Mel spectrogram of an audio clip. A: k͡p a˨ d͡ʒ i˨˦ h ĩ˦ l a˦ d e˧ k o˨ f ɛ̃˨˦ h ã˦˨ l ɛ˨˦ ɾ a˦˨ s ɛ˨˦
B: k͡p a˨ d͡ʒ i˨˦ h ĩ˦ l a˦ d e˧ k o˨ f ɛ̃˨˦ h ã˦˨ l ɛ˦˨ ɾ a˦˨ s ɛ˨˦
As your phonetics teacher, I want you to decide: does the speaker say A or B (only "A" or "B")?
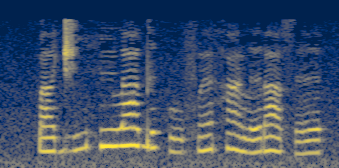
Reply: A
